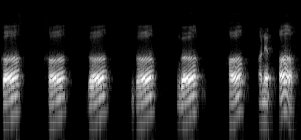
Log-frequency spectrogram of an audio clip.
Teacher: જે કક્કો ભણ્યા હોય એમાં ક, ખ, ગ, ઘ, ગ, હ અને અ આટલા અક્ષર જ્યારે આપણે બોલીએ છીએ ત્યારે આપણા હોઠ પણ ભેગા નથી થતા, આપણા તાળવે એ પણ નથી ભેગું થતું, આપણા દાંતની સાથે પણ સ્પર્શ નથી કરવામાં આવતો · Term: કંઠ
